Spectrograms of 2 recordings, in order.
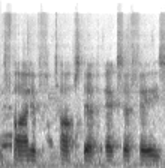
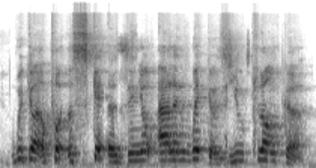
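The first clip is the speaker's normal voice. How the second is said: fake British accent, higher and louder; 9 semitones higher, 6 dB louder than usual. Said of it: "Say it in British".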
